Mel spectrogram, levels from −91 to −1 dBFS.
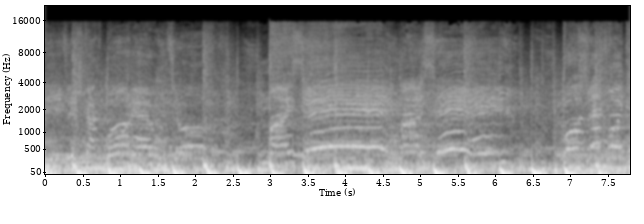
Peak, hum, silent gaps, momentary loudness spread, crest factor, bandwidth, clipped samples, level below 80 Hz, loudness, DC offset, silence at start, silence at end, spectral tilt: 0 dBFS; none; none; 4 LU; 10 dB; 16 kHz; under 0.1%; -14 dBFS; -14 LUFS; 0.2%; 0 s; 0 s; -5 dB/octave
